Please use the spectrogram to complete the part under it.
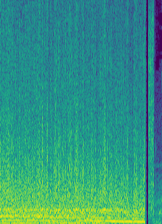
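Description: Air bubbles burst and gurgle underwater.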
